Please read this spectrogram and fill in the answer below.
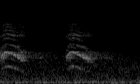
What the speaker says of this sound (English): You hear the chirping of the blackbird.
